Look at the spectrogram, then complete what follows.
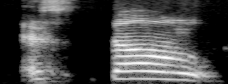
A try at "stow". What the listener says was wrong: No empezamos con una E. Empezamos con una S. Stow.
